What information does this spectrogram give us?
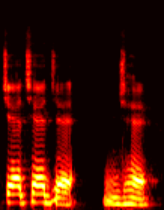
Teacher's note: हिंदी की तालव्य ध्वनियां हैं च, छ, ज और झंडा वाला झ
